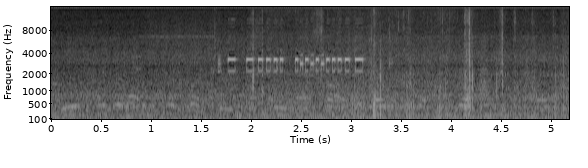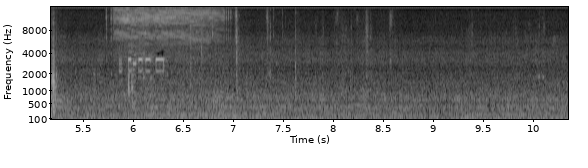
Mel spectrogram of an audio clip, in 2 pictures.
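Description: Delkim TXi carp bite alarm sounding a run: a fast string of short high beeps lasting about a second and a half, then a shorter burst about six seconds in. Between them come a couple of sharp clicks, and a brief rushing hiss follows the second burst.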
